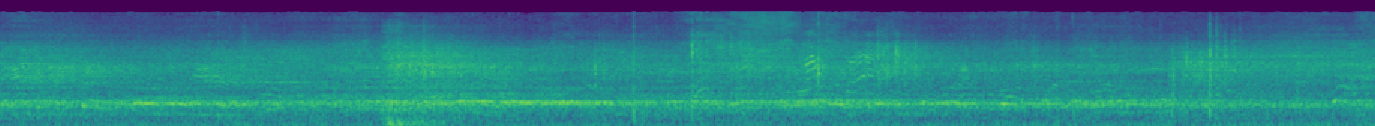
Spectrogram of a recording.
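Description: Hockey sticks clack against the ice and puck.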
